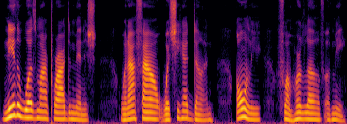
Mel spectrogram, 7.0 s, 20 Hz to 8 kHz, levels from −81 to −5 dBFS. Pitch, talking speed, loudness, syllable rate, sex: 150 Hz, 155 wpm, -19 LUFS, 4.2 syllables/s, female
